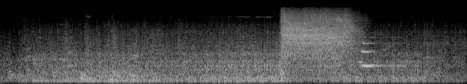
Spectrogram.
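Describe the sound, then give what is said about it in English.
A truck rumbles as it swings into a yard where other trucks are parked, then a single loud burst of air-brake hiss cuts in near the end before the engine drone resumes. “A short time later, the truck swings into a yard where other trucks are parked.”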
